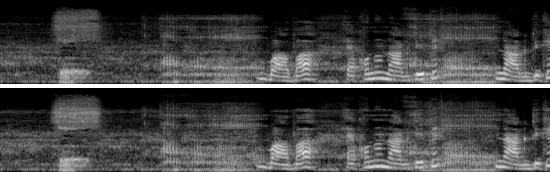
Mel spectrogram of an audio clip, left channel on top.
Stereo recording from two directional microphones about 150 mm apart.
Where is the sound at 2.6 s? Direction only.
25° right (ahead or behind).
